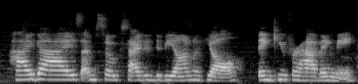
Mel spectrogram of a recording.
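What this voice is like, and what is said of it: Texas accent. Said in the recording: “that Texas accent”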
